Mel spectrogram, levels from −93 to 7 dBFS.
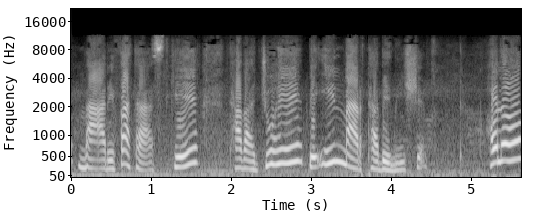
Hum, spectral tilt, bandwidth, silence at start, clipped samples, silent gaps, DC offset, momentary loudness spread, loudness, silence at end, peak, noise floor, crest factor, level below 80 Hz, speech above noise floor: none; -4.5 dB/octave; 12 kHz; 0 s; under 0.1%; none; under 0.1%; 10 LU; -10 LUFS; 0 s; 0 dBFS; -29 dBFS; 10 dB; -32 dBFS; 20 dB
